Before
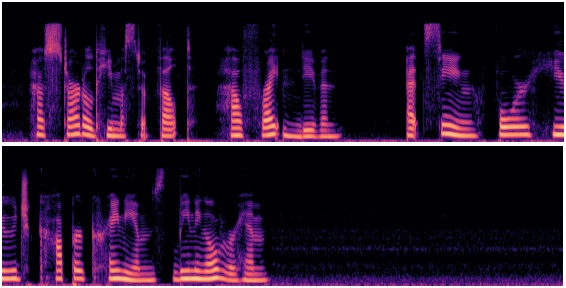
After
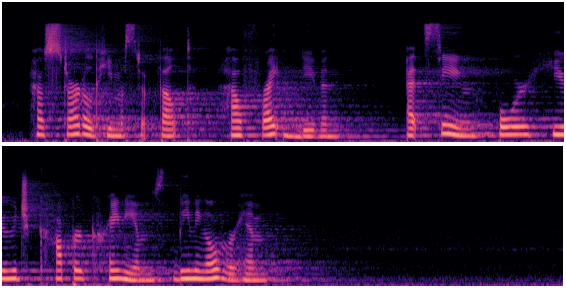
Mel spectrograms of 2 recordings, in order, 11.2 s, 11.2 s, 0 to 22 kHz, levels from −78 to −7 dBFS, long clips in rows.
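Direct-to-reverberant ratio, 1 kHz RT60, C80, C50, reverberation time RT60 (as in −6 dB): 11.0 dB, 2.2 s, 13.0 dB, 12.0 dB, 2.3 s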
